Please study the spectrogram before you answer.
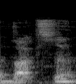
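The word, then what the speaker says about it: δόξα: Quanto a palavra glória pronunciada doxa no original grego, no que se refere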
